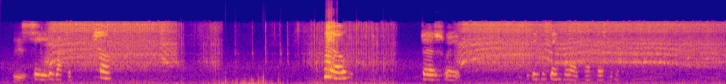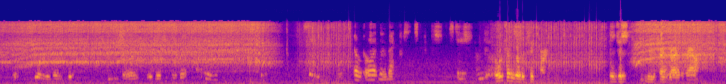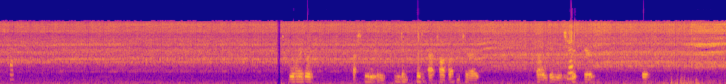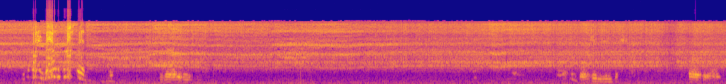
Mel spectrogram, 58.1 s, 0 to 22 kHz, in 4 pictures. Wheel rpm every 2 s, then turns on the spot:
50, 150, 10, 30, 40, 170, 140, 120, 150, 140, 20, 0, 20, 70, 170, 160, 160, 160, 160, 180, 210, 230, 220, 210, 200, 210, 230, 230, 230.
6-8 20-22 24-26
